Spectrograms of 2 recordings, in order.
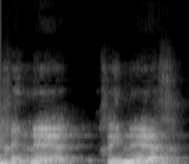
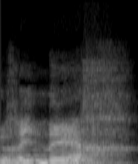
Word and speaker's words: Riner: Quiquempoix au tir et Riner, exception à la règle, le R final se prononce après un E, dans le judo.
